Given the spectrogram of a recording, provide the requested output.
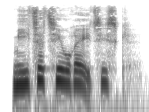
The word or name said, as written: metateoretisk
